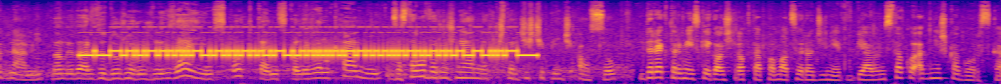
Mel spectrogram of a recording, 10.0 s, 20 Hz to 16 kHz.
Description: TTY/TDD text telephone tones (45.45 baud Baudot), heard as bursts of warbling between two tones, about 400 Hz shift, 1600 Hz centre. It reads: THE ROAD COURSE IS ALMOST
